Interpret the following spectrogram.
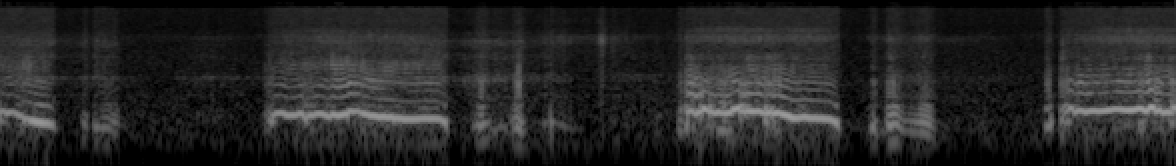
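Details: Sleeping pet cat snoring steadily, with deep buzzy inhalations lasting over a second, repeating roughly every three seconds, and brief soft nasal clicks in the pauses between breaths.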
